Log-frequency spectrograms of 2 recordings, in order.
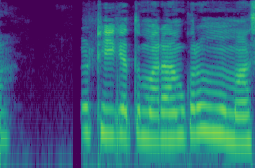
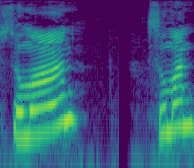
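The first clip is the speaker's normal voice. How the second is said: raised voice with a rising end; calling out; 3 semitones higher, 5 dB louder, much slower than usual. Acted. Husband calls to his lost-in-thought wife, calling out. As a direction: call out to get her attention. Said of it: "कब से आवाज लगा रहा था".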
